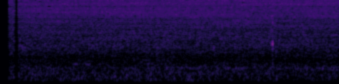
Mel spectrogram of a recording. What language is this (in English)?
Czech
